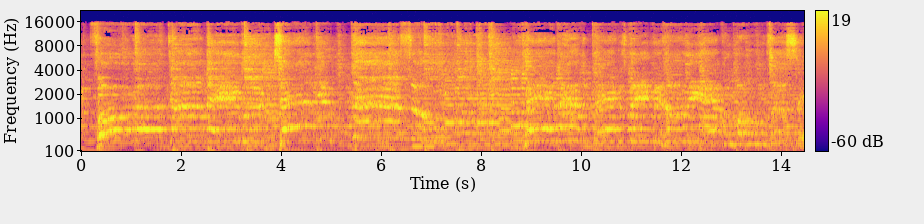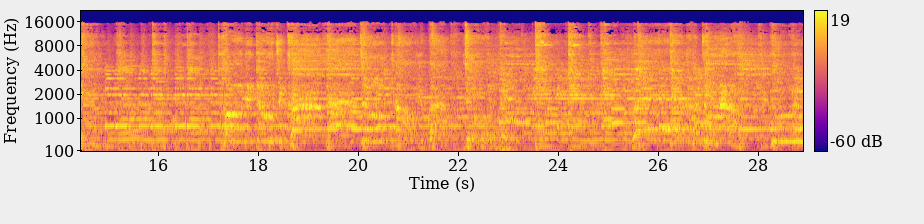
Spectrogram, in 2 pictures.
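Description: Live band playing an instrumental passage on acoustic guitars, upright bass and drums, with a lead melody of sliding, bent notes over the strummed chords.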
